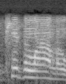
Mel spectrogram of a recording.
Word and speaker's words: Piedolana: He came from Piedolama, which is Piedolama. Piedolama. Ascoli-Piceno, Italy. And how do you spell that?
